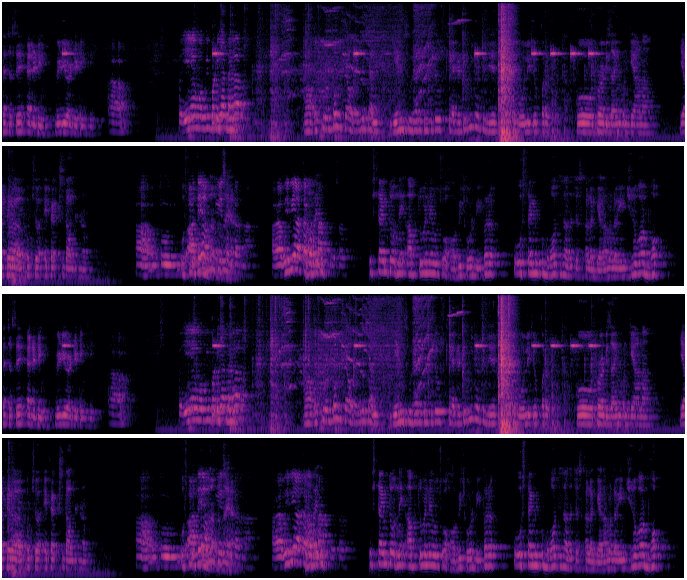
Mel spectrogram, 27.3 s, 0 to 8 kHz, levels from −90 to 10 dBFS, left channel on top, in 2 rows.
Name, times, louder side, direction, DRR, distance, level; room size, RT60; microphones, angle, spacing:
voice 1, 0.0-1.8 4.2-4.8 6.0-11.0 11.2-13.0 13.5-15.4 17.2-18.3 19.7-20.1 21.0-23.5 23.9-26.7, right 1 dB, 15° right, 2 dB, 0.9 m, -47 dB
sound 1, 1.2-1.8 2.2-2.3 2.9-3.4 4.1-4.6 5.0-5.3 5.6-6.7 7.0-9.0 9.4-10.2 10.6-10.7 11.0-11.1 11.4-11.5 11.7-11.8, left 2 dB, 70° left, 6.0 m, -45 dB
voice 2, 2.1-2.5 3.5-4.8 13.8-14.0 16.3-18.6 19.0-20.1 20.4-20.5, left 1 dB, 30° left, 1 dB, 1.9 m, -44 dB
sound 2, 3.1-15.8, right 3 dB, 35° right, 1.6 m, -46 dB
21.5 x 9.2 x 2.3 m, 0.62 s
head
